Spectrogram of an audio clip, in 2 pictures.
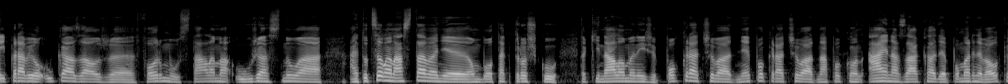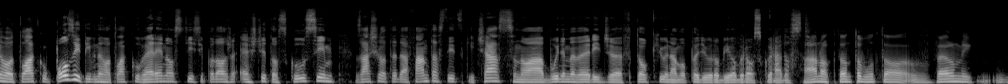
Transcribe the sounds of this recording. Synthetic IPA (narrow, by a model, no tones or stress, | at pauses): ɾipɾaʋilʔukaːzalʒɛfɔɾmust̪aːlɛmaːʔuːʒasnuːa | ajt̪ɔt͡sɛlɛːnast̪aʋɛɲɪɛɔmbɔlt̪akt̪ɾɔʃkut̪akiːnalɔmɛniːʒɛpɔkɾat͡ʃɔʋaɟɲɛpɔkɾat͡ʃɔʋaɟnapɔkɔnajnazaːklaɟɛpɔmɛɾɲɛʋɛʎkɛːɦɔt̪lakupɔzit̪iːʊnɛɦɔt̪lakuʋɛɾɛjnɔscisipɔʋɛd̪alʒɛʔɛʃcɛt̪ɔskuːsimzaʃjɛlt̪ɛd̪afant̪ast̪it͡skiːt͡ʃasnɔabuɟɛmɛʋɛɾiɟʒɛft̪ɔkɪunaːmɔpɛɛɟuɾɔbiːɔbɾɔʊskuːɾa̰d̪ɔscaːnɔkt̪ɔmt̪ɔmut̪ɔ̰ʋɛlmi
